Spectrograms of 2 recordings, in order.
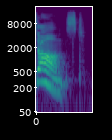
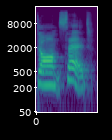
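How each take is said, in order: First: The ending is just a consonant. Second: The ending is an extra syllable. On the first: The speaker calls it right. "instead of danced" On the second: The speaker calls it wrong. "you may hear students say dance ed"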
